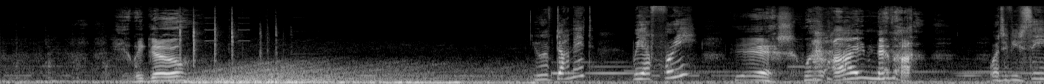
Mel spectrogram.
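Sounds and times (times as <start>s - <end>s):
spaceship main drive engaging with deep rumbling roar: 0.0s - 7.3s
speech: 1.3s - 2.1s, 5.4s - 9.2s, 9.9s - 10.4s.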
